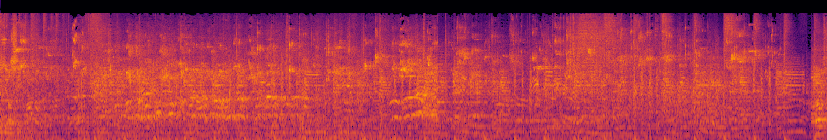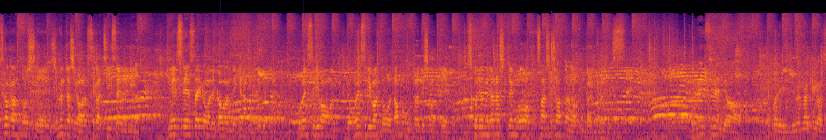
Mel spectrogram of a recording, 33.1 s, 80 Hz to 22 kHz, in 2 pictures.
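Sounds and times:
background music: 0:00.0 - 0:33.0
players' voices: 0:00.0 - 0:33.0.

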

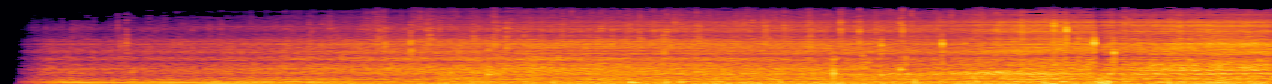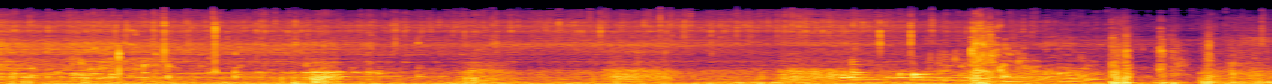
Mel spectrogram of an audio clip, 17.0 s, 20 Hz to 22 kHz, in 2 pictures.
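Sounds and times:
underwater rushing and gurgling: 0:00.2 - 0:16.9
bubbly gurgles: 0:02.0 - 0:16.9.

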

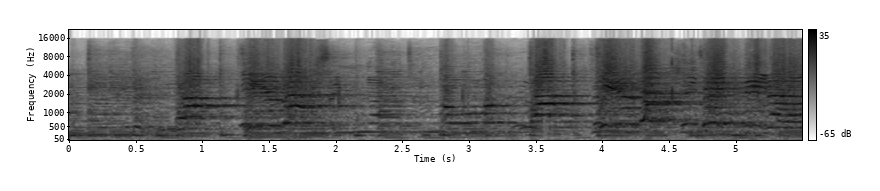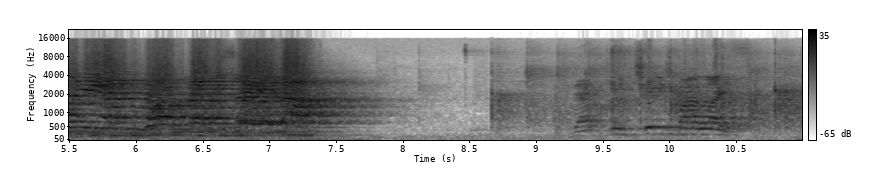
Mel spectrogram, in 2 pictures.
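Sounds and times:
group of voices singing: 0:00.0 - 0:07.8.

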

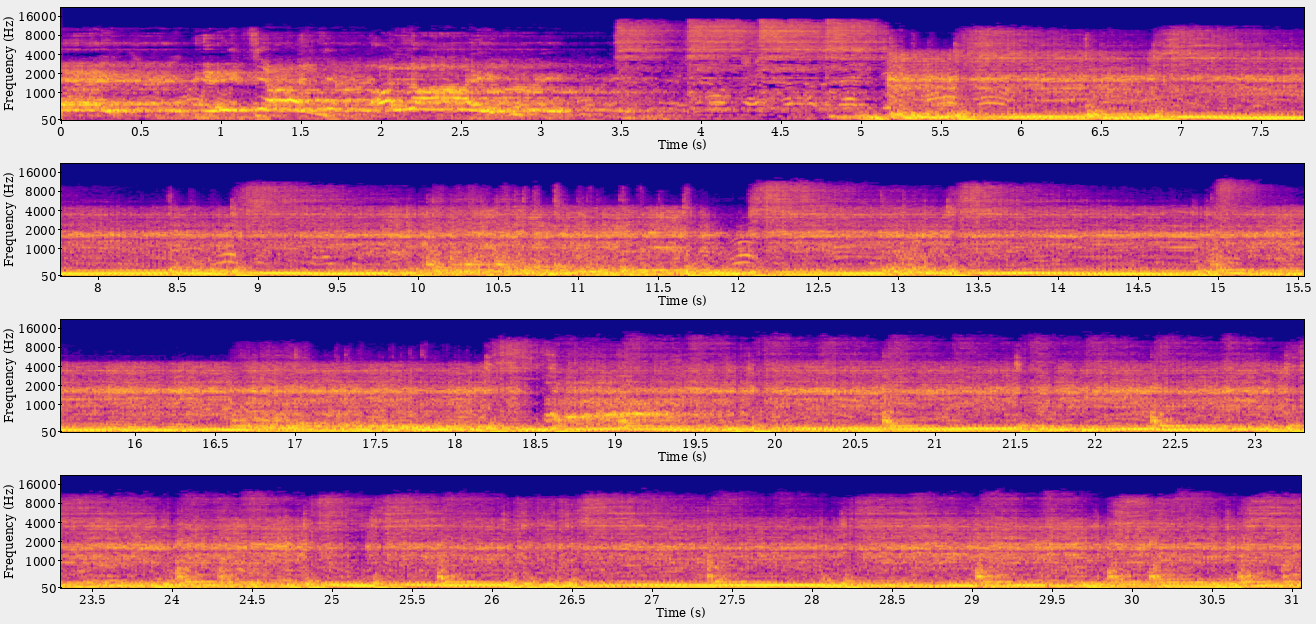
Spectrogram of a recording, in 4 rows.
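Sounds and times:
heavy metal band playing live: 0:00.0 - 0:31.0.

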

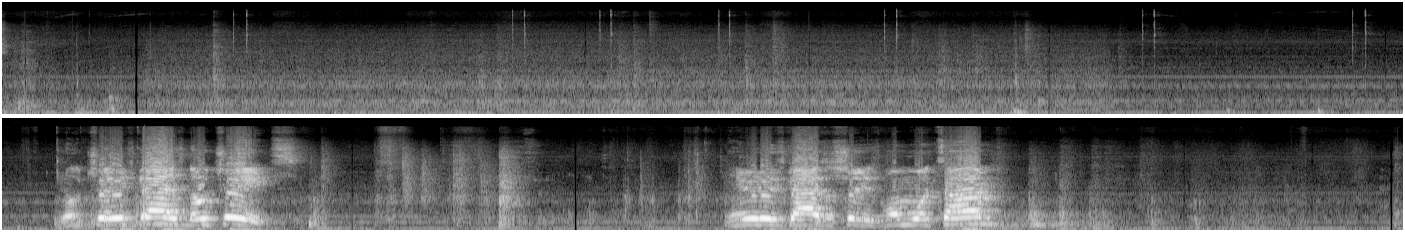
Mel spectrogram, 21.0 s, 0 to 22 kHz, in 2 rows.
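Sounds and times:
electrical hum: 0:00.0 - 0:21.0.

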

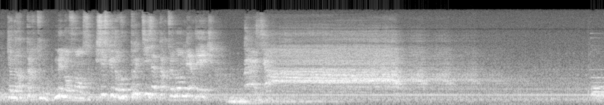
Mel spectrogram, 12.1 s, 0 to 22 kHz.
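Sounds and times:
musical chord from television: 0:11.7 - 0:12.0.

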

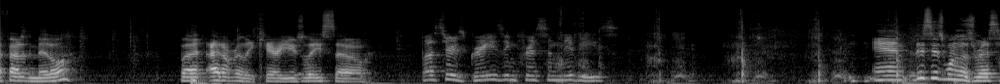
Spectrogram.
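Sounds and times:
knife slicing pepper: 0:05.5 - 0:09.5.

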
